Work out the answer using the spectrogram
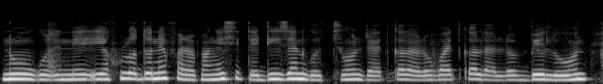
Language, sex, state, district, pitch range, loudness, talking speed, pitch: Chakma, female, Tripura, West Tripura, 215-245 Hz, -16 LUFS, 140 wpm, 230 Hz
